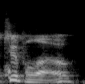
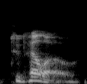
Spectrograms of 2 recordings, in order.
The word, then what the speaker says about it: Tupelo: here in Tupelo and I'm like everybody knows Tupelo that's where the king is from everybody knows Tupelo Mississippi but he said to pillow I'm like no yeah nobody can pronounce the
